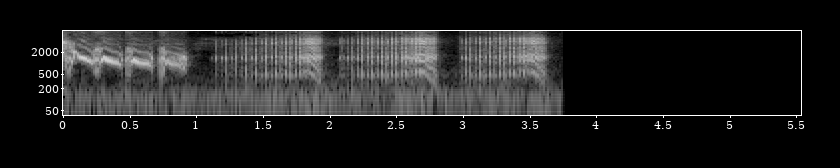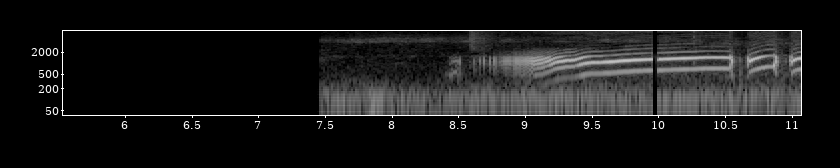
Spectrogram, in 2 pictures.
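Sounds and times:
green pigeon calling, used as a lure for wild birds: 0.0 - 3.8, 8.3 - 11.0.

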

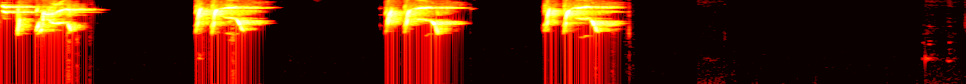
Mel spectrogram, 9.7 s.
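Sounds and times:
European goldfinch phrase of tinkling slurred high notes: 0.0 - 1.2, 1.9 - 2.8, 3.8 - 4.8, 5.4 - 6.3.

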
